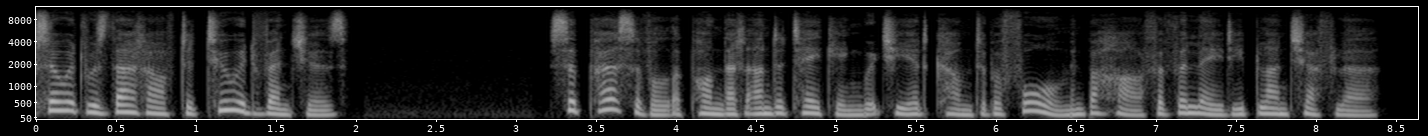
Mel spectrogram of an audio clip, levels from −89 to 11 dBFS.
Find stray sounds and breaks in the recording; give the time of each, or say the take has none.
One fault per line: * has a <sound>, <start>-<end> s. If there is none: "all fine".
all fine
